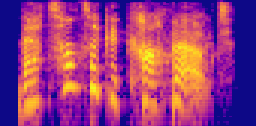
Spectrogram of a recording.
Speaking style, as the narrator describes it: I laugh

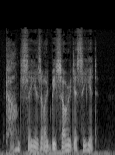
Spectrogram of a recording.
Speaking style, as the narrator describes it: said Robin, lowering his voice

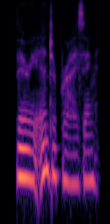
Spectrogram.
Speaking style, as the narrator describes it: I said, dropping my voice

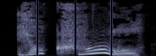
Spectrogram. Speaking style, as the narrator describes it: I moan

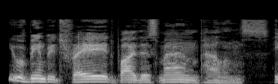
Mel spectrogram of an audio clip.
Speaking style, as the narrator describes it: he continued evenly

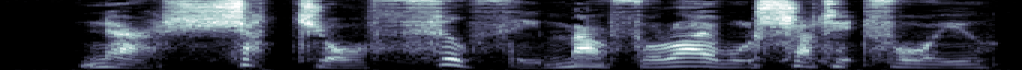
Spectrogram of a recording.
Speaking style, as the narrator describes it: Gawain snarled

